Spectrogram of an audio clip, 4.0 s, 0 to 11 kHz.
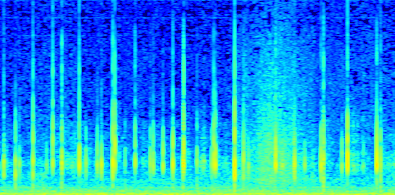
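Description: A flat rectangular cardboard eyeshadow palette with a floral print and a hollow compact case, held in both hands, is tapped and scratched with long acrylic nails. The result is a quick, dense run of dry clicking taps with bright, hollow ticks around 2 kHz that fade at once. Light scratchy rustle and a steady low hum sit underneath.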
